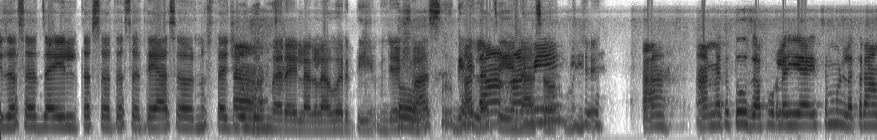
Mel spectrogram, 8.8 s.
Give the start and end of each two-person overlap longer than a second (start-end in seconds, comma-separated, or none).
none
